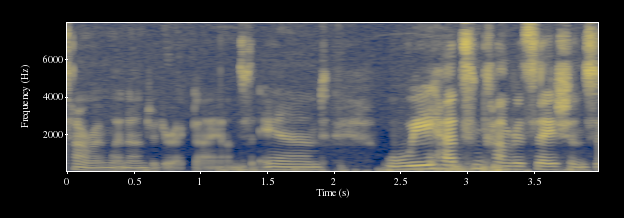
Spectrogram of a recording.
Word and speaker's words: IONS: It's pronounced IONS.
